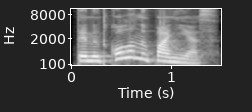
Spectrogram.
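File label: "тэныд колӧны паньяс", female, Komi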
